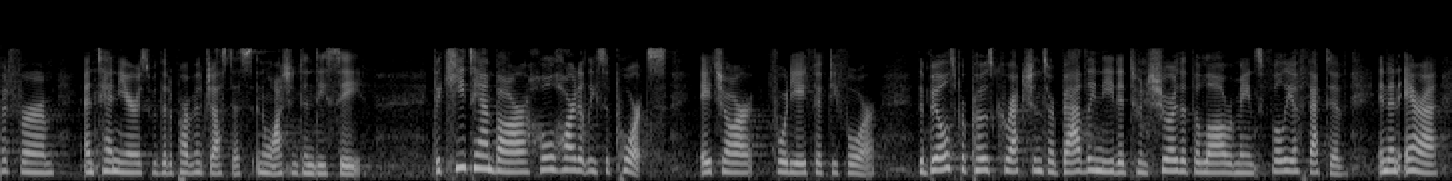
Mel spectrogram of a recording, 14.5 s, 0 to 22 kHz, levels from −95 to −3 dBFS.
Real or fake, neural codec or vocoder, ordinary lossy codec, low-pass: real; none; MP3, 64 kbps; 7.2 kHz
